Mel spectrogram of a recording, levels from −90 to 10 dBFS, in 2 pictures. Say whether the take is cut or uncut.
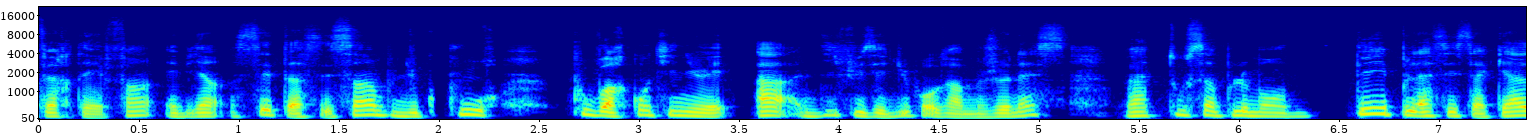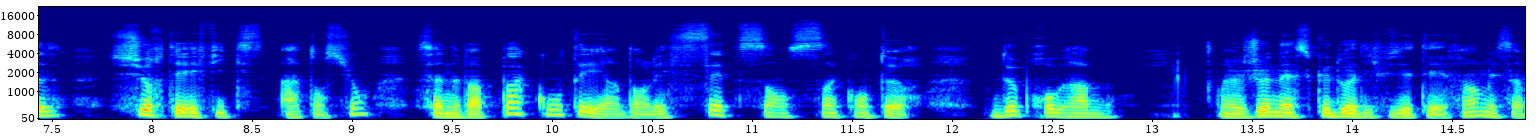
cut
